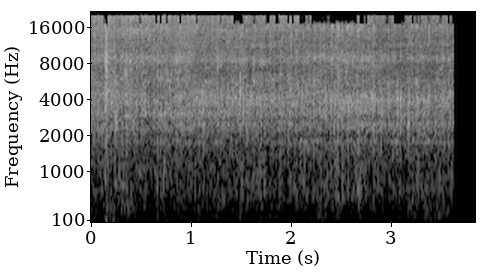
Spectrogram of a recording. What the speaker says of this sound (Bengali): তো এটাকে আমি সবজিগুলোকে হালকা নাড়াচাড়া করে নেব।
